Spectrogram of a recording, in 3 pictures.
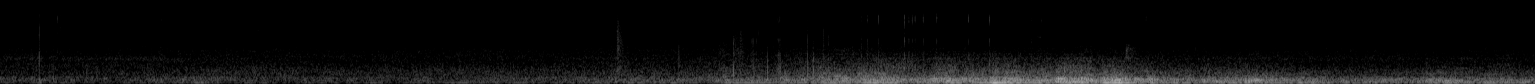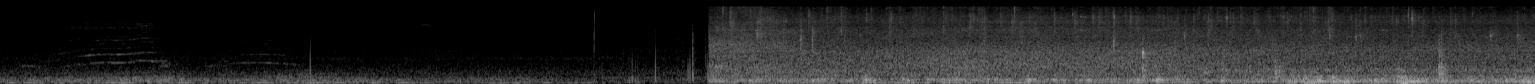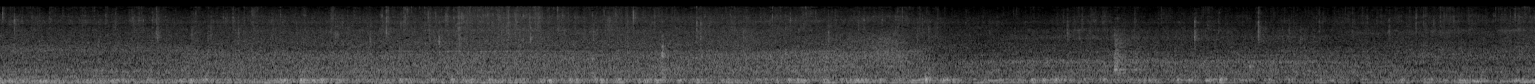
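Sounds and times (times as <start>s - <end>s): heavy rain pouring: 7.2s - 12.9s, 22.0s - 46.0s.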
